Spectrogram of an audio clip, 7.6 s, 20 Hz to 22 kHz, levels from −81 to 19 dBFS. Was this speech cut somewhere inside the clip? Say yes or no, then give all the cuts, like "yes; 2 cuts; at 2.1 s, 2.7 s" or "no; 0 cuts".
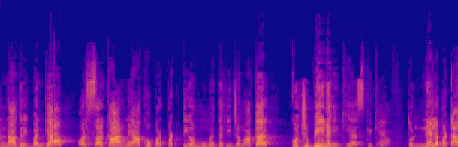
yes; 1 cut; at 6.6 s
